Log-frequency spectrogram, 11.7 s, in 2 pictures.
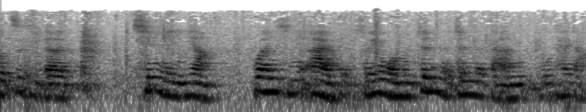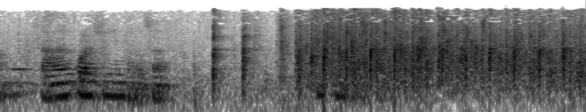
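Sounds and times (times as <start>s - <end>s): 
speech: 0.0s - 7.6s
audience applause: 8.6s - 11.7s.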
